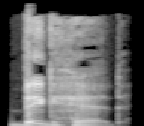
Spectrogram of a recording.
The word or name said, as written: bighead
